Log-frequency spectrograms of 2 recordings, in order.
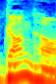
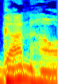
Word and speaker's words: gung-ho: says how he talks did you know that it was gung-ho and not gun ho a lot of people mispronounce that oh go ahead put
